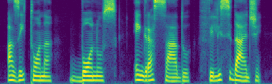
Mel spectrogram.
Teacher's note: Repara bem, em todas elas a força cai na penúltima sílaba. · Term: paroxítona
